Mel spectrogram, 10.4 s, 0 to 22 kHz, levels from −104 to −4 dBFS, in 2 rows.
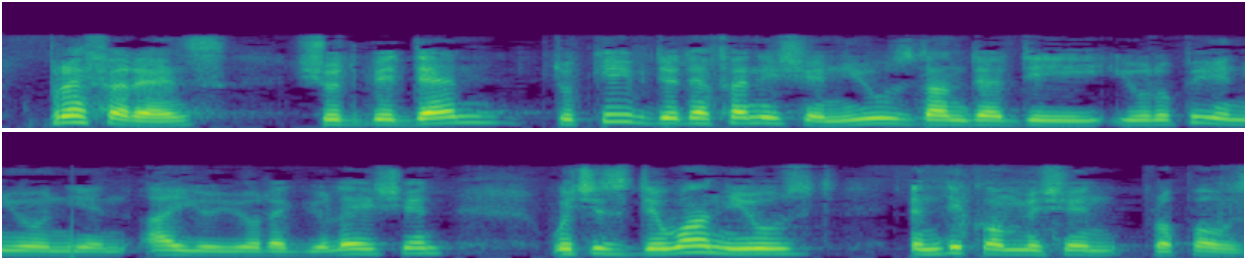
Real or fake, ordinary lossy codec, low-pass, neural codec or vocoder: real; none; 7.2 kHz; none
